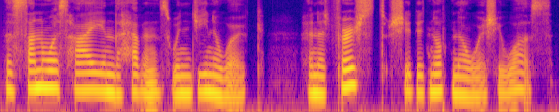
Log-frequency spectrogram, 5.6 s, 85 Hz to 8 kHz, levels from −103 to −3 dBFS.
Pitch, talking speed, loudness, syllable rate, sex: 195 Hz, 215 wpm, -17 LUFS, 5.0 syllables/s, female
